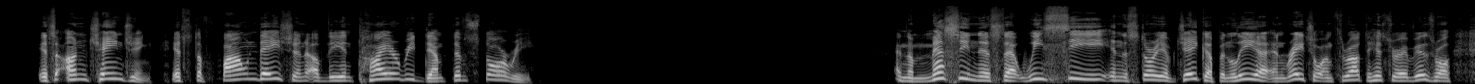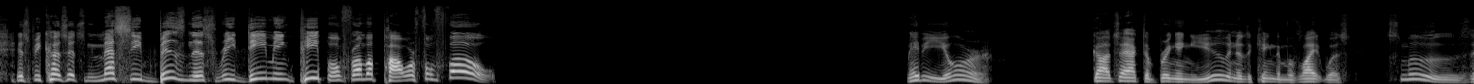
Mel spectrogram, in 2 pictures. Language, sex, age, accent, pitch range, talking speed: English, male, 60-79, American, 155-235 Hz, 115 wpm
